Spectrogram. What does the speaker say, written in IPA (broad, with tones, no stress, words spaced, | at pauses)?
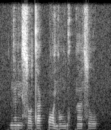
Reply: ɡɛ̃˧ɾi˨sɔ˨ta˨˦ k͡pɔ˦˨jɔ̃˨˦ ɡo˦˨kã˨˦so˧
